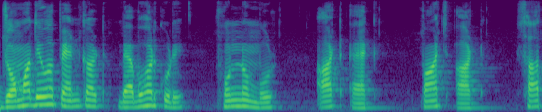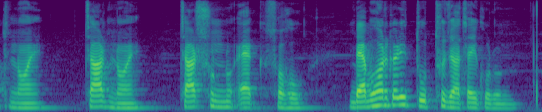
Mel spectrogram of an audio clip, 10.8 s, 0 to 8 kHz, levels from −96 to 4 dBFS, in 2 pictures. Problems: none marked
